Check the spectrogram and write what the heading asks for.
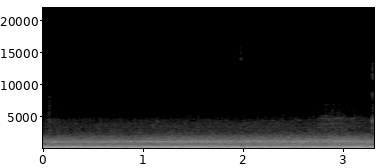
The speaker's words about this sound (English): Which is what you get when you live podcast with me driving in a car.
